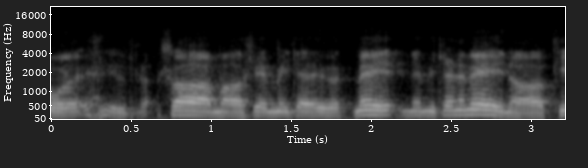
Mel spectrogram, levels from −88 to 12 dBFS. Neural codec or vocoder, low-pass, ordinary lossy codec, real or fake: none; 9.9 kHz; Opus, 16 kbps; real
